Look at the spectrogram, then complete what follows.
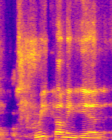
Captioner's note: laughs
